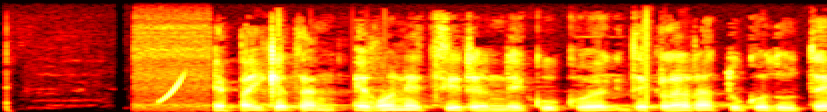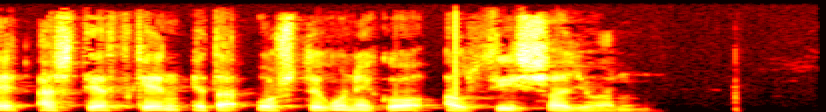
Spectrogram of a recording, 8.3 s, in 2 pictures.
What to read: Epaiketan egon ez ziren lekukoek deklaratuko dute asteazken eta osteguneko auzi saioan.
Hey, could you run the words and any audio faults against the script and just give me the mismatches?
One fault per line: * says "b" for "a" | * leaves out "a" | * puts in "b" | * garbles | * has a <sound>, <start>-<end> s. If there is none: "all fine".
* has a chirp, 0.8-1.0 s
